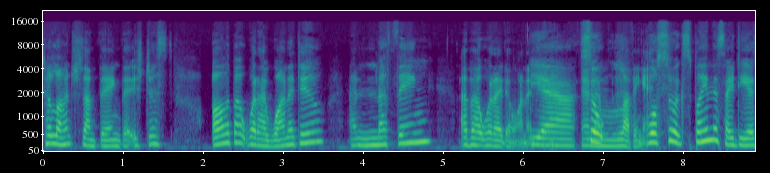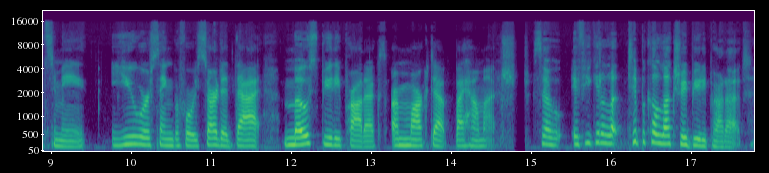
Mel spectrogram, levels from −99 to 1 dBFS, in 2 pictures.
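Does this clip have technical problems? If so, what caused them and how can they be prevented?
Yes. Three problems can be heard.

From 12.90 to 14.46 s, just after "started that most beauty", there is channel delay (comb filtering). One channel lags the other by about two samples, a fraction of a millisecond, and the two are summed. Cancellation puts a fixed notch near 10 kHz, which dulls the top end. Unlike codec dullness, the notch stays put. Keep the channels sample-aligned before downmixing to mono.

From 14.77 to 14.94 s there is a call audio freeze, likely caused by packets held up in transit that left the jitter buffer empty. The last sound is stretched for 146 ms and ends in 80 ms of silence. The audio then resumes with nothing missing, which separates it from a dropout. A steadier network or a deeper jitter buffer prevents it.

From 16.88 to 17.64 s, jitter buffer speed-up runs the audio at 108% speed. 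Roughly 70 ms of pitch-period slices are cut to shed excess buffered delay. The pitch stays the same, unlike resampling, but the delivery sounds hurried. Smoother network delivery avoids the backlog.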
